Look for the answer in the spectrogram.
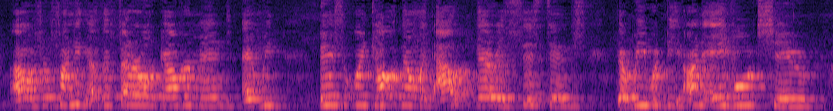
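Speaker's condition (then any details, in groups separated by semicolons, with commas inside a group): Cerebral palsy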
